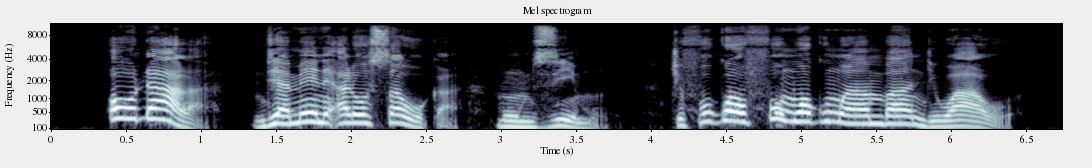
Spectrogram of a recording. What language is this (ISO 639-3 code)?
nya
